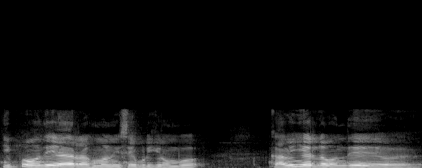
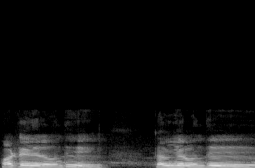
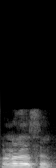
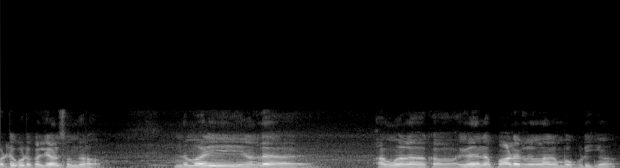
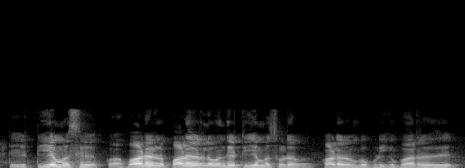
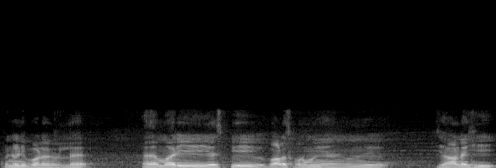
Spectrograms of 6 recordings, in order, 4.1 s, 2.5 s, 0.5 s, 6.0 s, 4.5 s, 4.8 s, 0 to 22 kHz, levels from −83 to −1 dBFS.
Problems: none marked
